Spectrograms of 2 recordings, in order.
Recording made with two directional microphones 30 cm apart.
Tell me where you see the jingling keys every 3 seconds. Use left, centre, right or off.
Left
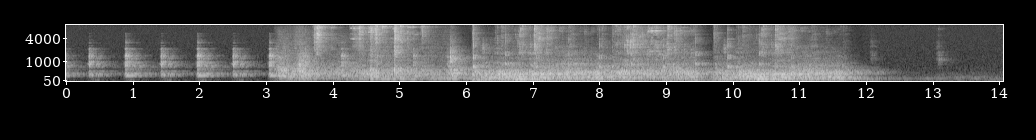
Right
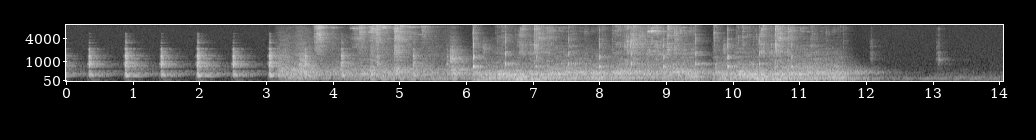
off, left, left, right, off.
